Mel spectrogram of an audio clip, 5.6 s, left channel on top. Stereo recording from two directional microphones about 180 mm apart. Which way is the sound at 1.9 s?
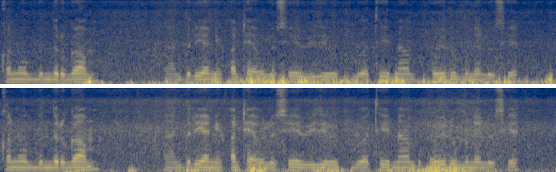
Centre (ahead or behind).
